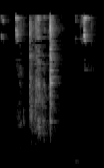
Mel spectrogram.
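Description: A stainless steel spoon scraping and clinking against a steel bowl, with a sharp clink about halfway through and another near the end.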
